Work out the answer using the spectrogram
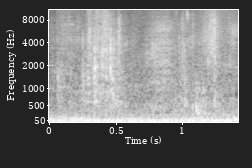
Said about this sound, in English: We'll just open one of the doors. I'll do the same thing I've been doing, and I will go to the left first, which is the one in front of me. Okay. So you open the door.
